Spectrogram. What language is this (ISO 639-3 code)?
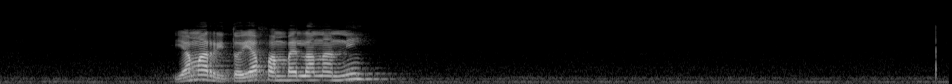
tso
